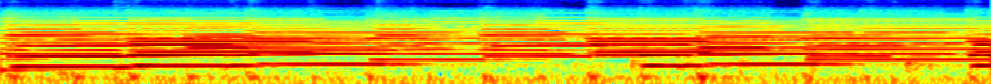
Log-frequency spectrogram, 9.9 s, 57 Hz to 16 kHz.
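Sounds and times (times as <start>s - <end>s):
pipe organ four-foot octave stop: 0.0s - 9.8s.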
